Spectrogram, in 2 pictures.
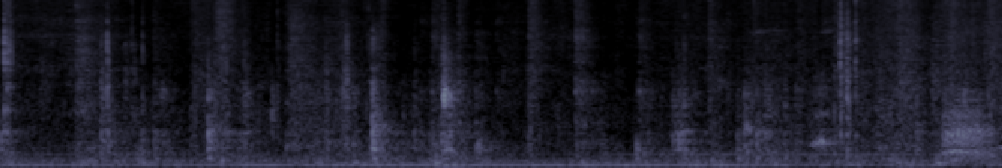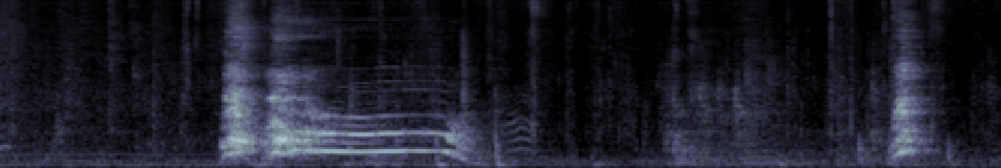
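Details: Akita puppies, born in November at the Noshiro Kojuso kennel, nursing side by side after their mother returns from a walk; one long wavering, harmonic whine rises and holds for about two seconds, followed by a short sharp yelp, amid faint rustling.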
